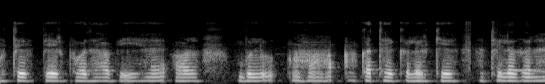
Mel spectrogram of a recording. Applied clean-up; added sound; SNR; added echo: none; none; none; none.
